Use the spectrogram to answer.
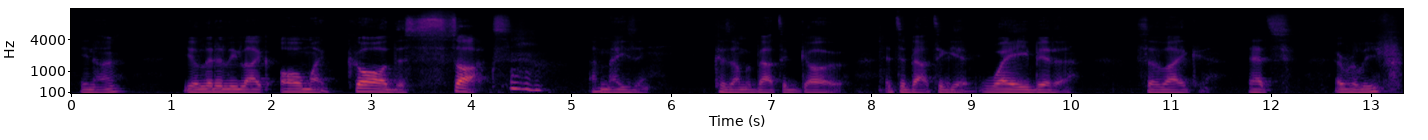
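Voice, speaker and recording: In a very clean recording with a silent background, a man with a dark, mellow tone and medium pitch speaks at a fairly slow pace with fairly even intonation and long, frequent pauses. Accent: New Zealand. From New Zealand. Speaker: florist. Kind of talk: interview answer. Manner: casual.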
